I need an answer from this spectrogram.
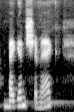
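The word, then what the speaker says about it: Meghan Shimek: Well, my Instagram is probably the best or most up-to-date usually place to find me, and my Instagram is at Megan Shimmick.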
